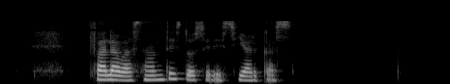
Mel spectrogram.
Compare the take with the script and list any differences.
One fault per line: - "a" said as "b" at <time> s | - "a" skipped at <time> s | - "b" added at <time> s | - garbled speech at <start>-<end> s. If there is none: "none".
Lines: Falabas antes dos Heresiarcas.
none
